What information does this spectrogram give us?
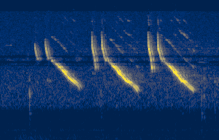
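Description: Northern Cardinal song: three quick phrases, each two short high chips followed by a long, clear whistle sliding steeply downward, about one phrase per second.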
